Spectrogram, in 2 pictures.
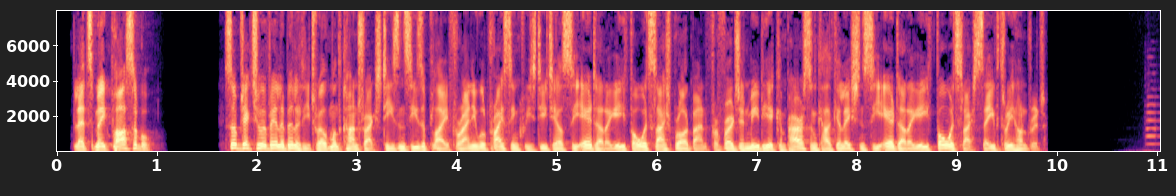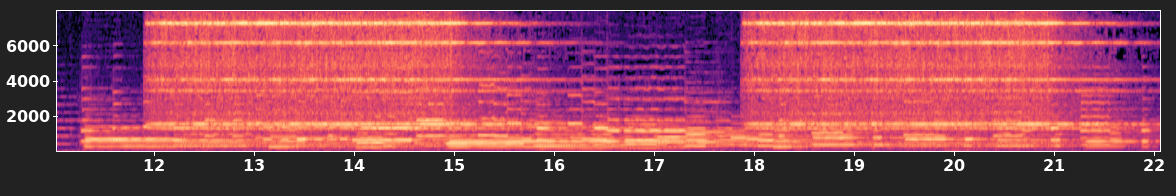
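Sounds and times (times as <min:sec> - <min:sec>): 
speech: 0:00.2 - 0:01.1, 0:01.7 - 0:10.0
telephone ringing: 0:11.9 - 0:16.4, 0:17.9 - 0:22.0.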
